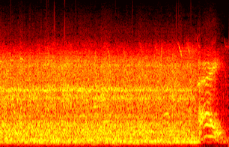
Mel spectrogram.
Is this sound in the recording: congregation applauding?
no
